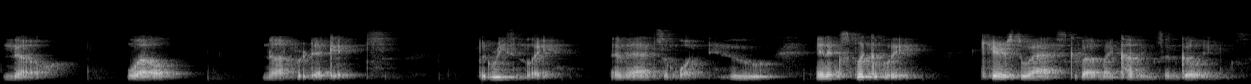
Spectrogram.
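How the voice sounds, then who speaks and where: Very deep, slow, solemn magician. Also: male voice, vocal fry, exaggerated voice. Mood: reserved, wistful. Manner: formal, grave, measured. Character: solemn, guilt-ridden old wandering magician, guarded and gentle. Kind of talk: brooding audio drama acting. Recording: distant, very echoey, dull lo-fi sound.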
